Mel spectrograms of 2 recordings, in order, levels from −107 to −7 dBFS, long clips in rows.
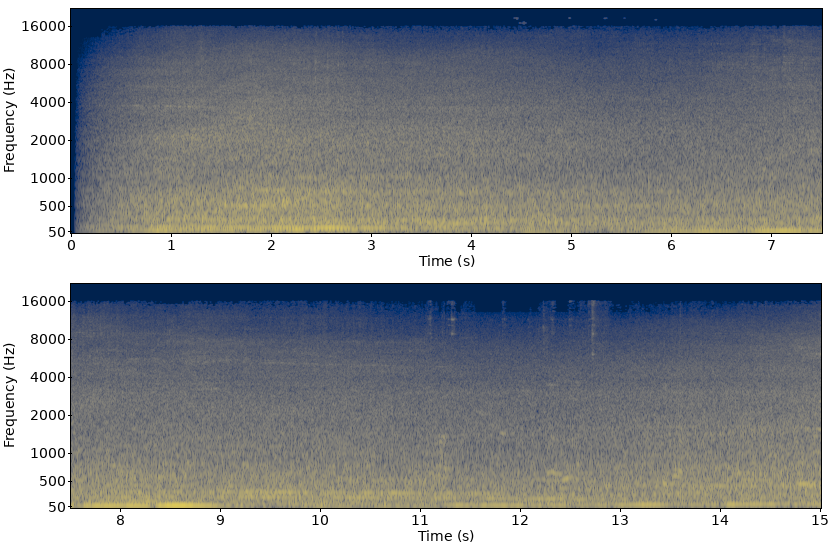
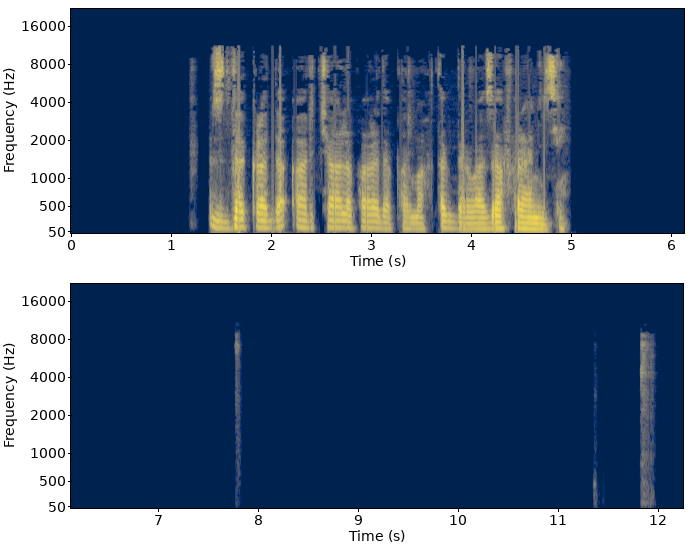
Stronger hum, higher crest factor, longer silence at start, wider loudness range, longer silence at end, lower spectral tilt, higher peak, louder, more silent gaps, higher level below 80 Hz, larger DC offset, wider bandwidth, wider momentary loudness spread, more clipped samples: neither; second, 16 dB vs 24 dB; second, 0.1 s vs 1.4 s; about the same, 5 LU vs 4 LU; second, 0 s vs 0.4 s; first, -6 dB/octave vs -4.5 dB/octave; second, -16 dBFS vs 0 dBFS; second, -34 LUFS vs -19 LUFS; second, none vs 5.04-7.76 s, 7.83-11.35 s, 11.46-11.81 s; first, -38 dBFS vs -50 dBFS; neither; first, 14.5 kHz vs 11.5 kHz; about the same, 8 LU vs 8 LU; neither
